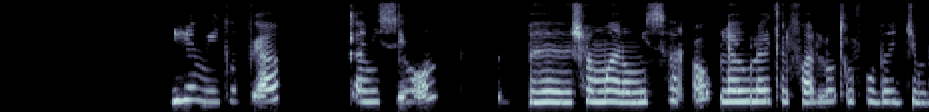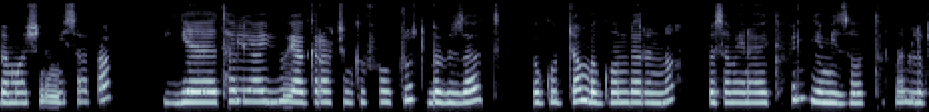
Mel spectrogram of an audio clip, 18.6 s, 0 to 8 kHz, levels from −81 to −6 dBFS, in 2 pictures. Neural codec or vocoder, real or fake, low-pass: none; real; 7.2 kHz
